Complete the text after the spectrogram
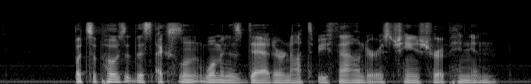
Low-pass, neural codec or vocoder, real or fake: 7.2 kHz; none; real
